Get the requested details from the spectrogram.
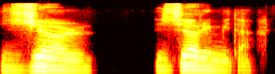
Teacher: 입술이 앞으로 쑥 나오면서 목이 울리는 절, 절입니다.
